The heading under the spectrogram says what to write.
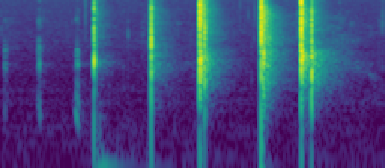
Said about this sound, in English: Slow clap on that one.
